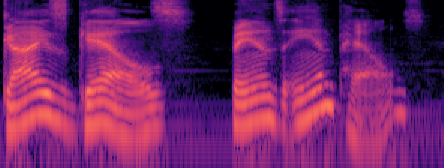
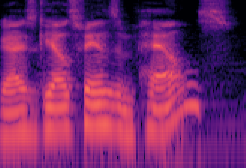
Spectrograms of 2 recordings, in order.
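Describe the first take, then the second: First: It is said slowly. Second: It is said fast.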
